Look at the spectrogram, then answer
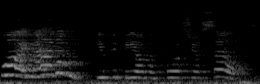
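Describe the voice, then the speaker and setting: A woman puts on a squeaky character voice at a moderate pace. A slight echo is audible. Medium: stage play. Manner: dry, formal.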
